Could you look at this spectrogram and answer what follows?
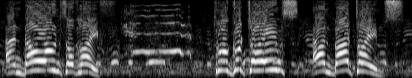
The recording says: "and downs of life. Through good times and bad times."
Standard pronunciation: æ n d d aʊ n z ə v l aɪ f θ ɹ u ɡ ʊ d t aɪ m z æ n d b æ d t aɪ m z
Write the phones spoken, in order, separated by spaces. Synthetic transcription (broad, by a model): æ n d d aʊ n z ə v l aɪ f t ɹ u ɡ ʊ d t aɪ m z æ n d b æ d t aɪ m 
